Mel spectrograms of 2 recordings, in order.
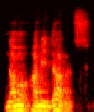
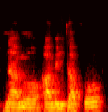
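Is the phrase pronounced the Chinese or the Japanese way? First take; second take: Japanese; Chinese. First: The phrase uses the Sino-Japanese pronunciation. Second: The phrase uses the Chinese pronunciation. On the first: "in a Sino-Japanese pronunciation" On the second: "In Chinese"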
